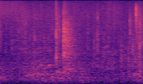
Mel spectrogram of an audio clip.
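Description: Sheets of paper rustling and sliding on a desk as a handheld microphone is set down, with the loudest rustle or knock about a second in.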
